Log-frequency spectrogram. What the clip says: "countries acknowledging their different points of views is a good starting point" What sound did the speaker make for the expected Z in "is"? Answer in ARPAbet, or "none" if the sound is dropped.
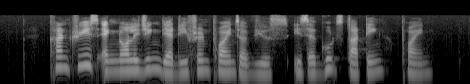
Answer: S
